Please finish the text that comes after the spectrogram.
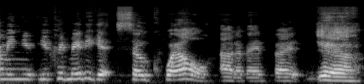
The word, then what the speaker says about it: Soquel: no-brainer but like where our shop was in soquel s-o-q-u-e-l that's how it's pronounced here's how it's spelled people call it sokol if they're not around hmm yeah it's like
